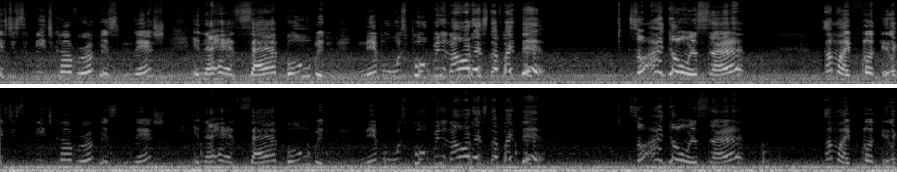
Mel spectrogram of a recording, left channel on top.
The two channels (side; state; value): both; normal; correlation 0.47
